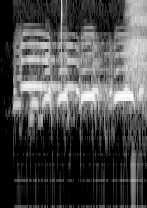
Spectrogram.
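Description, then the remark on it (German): Geese honk loudly and repeatedly in a harsh chorus of nasal calls, ending with a burst of noisy flapping or rustling. “Die Vögel.”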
